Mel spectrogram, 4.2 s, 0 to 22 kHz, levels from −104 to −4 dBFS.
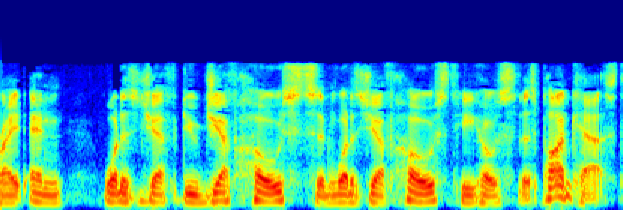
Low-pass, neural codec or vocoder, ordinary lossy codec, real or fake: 7.2 kHz; none; MP3, 48 kbps; real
